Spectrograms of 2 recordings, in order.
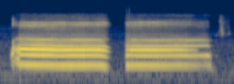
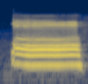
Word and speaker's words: قاف: غين বইন فاء হা قاف ক قاف গলার ভিতরে আসবে মানে জিহ্বার গোড়াটা উপরের তালুর সঙ্গে লাগান খেয়াল করেন কফ ক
